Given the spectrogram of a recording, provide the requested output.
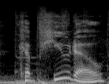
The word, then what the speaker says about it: Caputo: And Chris has Dan from Arnold up for grabs, a pair of tickets to see the Long Island Medium, Teresa Caputo. Didn't know that's how you pronounced her name.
